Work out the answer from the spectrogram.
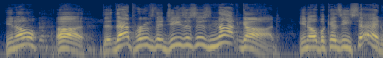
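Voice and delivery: sneering mimicry of a Jehovah's Witness; mocking opponent voice. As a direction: ham up the know-it-all who thinks he's won. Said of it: "I've had people point to that and say".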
